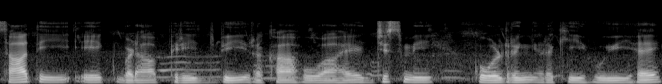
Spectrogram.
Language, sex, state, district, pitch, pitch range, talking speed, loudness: Hindi, male, Rajasthan, Jaipur, 100 Hz, 100-105 Hz, 135 wpm, -21 LUFS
